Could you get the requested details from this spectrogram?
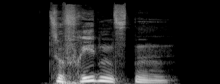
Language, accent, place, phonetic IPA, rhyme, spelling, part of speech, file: German, Germany, Berlin, [t͡suˈfʁiːdn̩stən], -iːdn̩stən, zufriedensten, adjective, De-zufriedensten.ogg
- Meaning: 1. superlative degree of zufrieden 2. inflection of zufrieden: strong genitive masculine/neuter singular superlative degree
